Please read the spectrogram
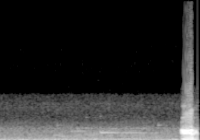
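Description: Low steady background noise through a public-address system, with a brief faint high tone about a second in; a man's amplified voice starts again near the end.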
